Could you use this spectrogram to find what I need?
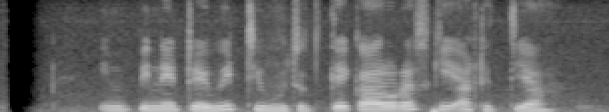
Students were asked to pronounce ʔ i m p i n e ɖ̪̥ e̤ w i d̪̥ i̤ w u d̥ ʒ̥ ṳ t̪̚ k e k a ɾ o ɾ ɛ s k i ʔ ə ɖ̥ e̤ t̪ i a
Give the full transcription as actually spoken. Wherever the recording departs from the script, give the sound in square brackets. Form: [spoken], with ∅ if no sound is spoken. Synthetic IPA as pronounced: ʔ i m p i n e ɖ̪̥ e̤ w i d̪̥ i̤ w u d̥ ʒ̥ ṳ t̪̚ k e k a ɾ o ɾ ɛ s k i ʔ [a] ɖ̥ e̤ t̪ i a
